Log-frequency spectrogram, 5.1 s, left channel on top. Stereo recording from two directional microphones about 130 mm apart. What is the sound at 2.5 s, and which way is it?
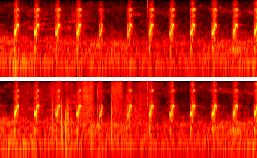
Hiccup, 15° left (ahead or behind).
